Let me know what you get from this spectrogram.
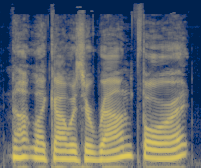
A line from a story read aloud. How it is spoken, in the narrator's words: Jessica giggled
